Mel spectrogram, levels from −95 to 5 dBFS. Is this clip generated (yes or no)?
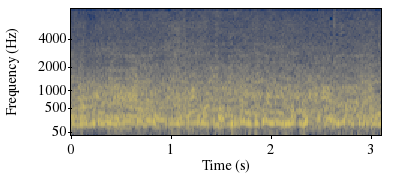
yes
